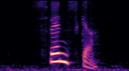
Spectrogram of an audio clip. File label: SWEDISH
